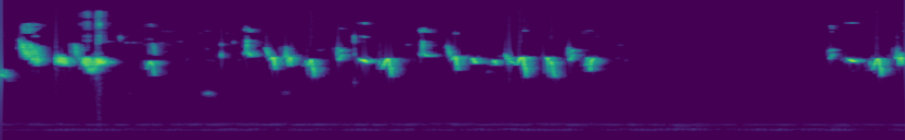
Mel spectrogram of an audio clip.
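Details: House Finch song made of separate high, sweet slurred notes and short twitters, spaced unevenly over about six seconds, then silence and a final brief phrase; faint low hum in the background.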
